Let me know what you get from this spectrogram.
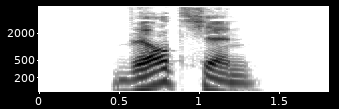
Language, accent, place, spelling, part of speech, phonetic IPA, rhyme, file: German, Germany, Berlin, Wörtchen, noun, [ˈvœʁtçən], -œʁtçən, De-Wörtchen.ogg
- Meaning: diminutive of Wort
